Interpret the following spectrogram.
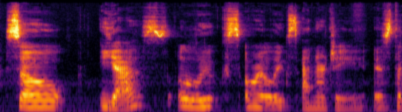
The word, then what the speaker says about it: LVX: in on the details why is lvx or lux this is the next question why is lv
